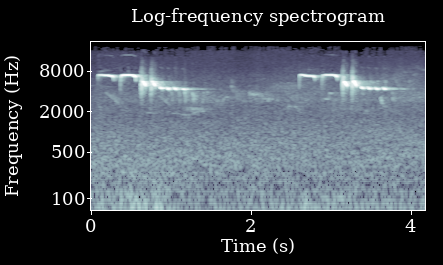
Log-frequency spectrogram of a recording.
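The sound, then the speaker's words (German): Two clear bursts of high, thin bird song, each a few sharp notes followed by a rapid trill, separated by a short pause; a blue tit singing with no talking. “Das ist doch eine Blaumeise.”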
